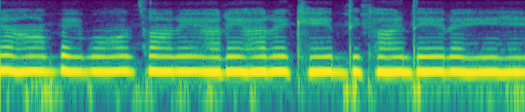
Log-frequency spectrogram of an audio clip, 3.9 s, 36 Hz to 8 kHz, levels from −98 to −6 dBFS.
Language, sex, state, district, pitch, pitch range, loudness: Hindi, female, Haryana, Rohtak, 260 Hz, 255-260 Hz, -11 LUFS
